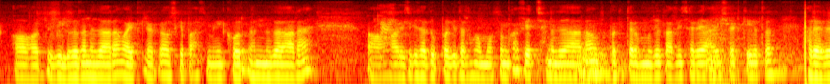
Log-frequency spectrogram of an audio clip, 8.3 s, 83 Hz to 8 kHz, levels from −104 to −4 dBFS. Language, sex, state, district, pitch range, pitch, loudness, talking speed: Hindi, male, Chhattisgarh, Bastar, 125-135 Hz, 130 Hz, -25 LUFS, 225 wpm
